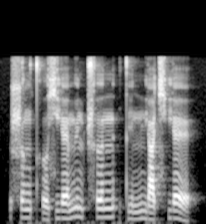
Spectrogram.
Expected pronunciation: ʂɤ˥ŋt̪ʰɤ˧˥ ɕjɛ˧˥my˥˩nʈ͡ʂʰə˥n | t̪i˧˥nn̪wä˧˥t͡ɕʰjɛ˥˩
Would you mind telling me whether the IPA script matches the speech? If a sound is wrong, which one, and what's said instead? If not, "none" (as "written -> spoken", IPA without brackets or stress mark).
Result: w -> j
